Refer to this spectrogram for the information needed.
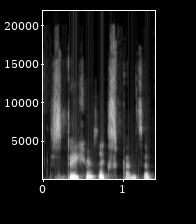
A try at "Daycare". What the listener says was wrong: Oh, you slurred your words there, and it sounded like you said steak here's expensive.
